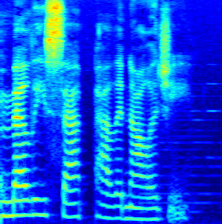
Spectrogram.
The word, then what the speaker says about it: melissopalynology: What is correct? – Melissopalynology. So it's Melissopalynology. – Exactly.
